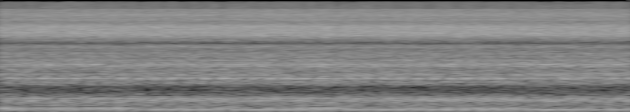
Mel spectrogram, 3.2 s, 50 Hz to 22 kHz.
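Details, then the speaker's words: 2012 Mazda 3 2.0L naturally aspirated, 184,000 miles, check engine light on, runs rough and shakes: at idle an irregular stumble, an intermittent misfire that is not severe. "It's not a consistent misfire. I'll say that much. And when it does misfire, it doesn't feel like too like terrible."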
